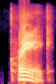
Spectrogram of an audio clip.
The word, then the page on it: crake: American English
